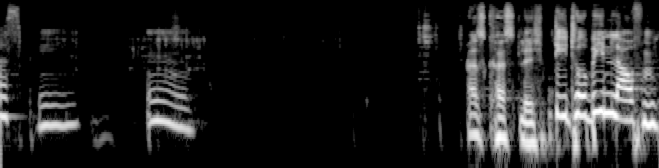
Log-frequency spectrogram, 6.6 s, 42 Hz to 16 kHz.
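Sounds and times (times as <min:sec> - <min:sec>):
speech: 0:00.0 - 0:00.9, 0:01.5 - 0:02.0, 0:04.7 - 0:06.5
ice cubes clinking against a glass: 0:00.0 - 0:04.5.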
